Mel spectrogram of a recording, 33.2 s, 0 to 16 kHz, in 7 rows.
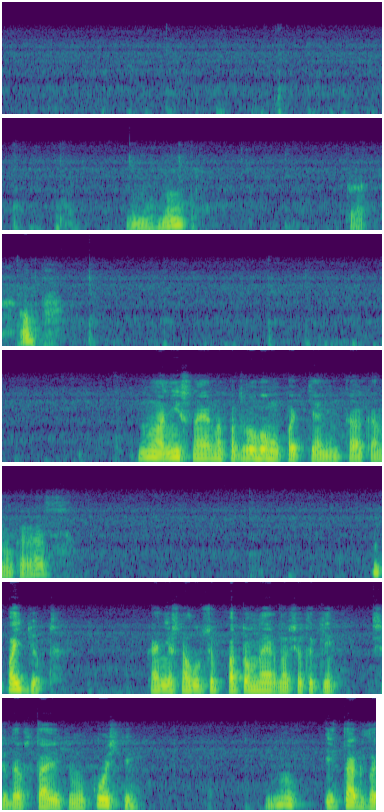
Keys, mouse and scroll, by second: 2.8 click, 3.9-5.0 drag, 5.6 middle click, 6.7-8.4 middle drag, 8.4-9.8 drag, 10.0 middle click, 11.7-12.9 drag, 13.4-15.8 drag, 16.4 middle click, 18.8-22.2 drag, 24.9-26.0 drag, 26.8 click, 27.8-29.0 drag, 29.8-31.2 drag, 31.7-32.8 drag.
